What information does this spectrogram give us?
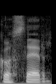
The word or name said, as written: bake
